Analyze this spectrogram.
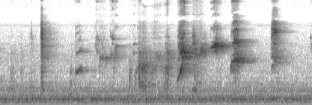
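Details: Budgerigar kept as a pet and newly talking: scratchy warbling phrases swelling into louder, grating squeaks and chirps near the end, a steady hum beneath.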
